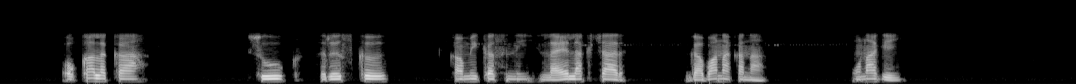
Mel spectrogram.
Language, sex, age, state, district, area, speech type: Santali, male, 18-30, West Bengal, Bankura, rural, spontaneous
